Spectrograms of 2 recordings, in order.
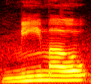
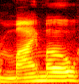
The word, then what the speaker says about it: MIMO: will be once again tomato tomahto or MIMO or my mo however you want to pronounce it traditional wireless lans depend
